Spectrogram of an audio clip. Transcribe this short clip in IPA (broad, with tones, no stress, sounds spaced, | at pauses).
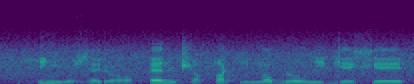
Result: h i˥ ɲ o˩ ɮ ɛ˩ ɾʲ ɔ˩ | ɛ˥ n d͡ʒ ɛ˩ q ɛ˥ k i˩ n ɔ˥ b ɹ o˥ β i˥ ɡʲ e˥ x e˥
